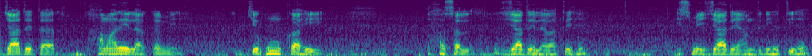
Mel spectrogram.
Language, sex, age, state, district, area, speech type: Urdu, male, 45-60, Bihar, Saharsa, rural, spontaneous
